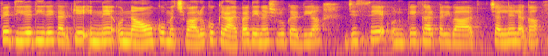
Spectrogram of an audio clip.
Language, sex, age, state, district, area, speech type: Hindi, female, 18-30, Madhya Pradesh, Hoshangabad, rural, spontaneous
